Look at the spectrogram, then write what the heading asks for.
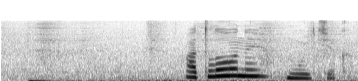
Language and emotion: Russian, sad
